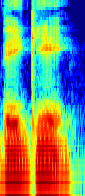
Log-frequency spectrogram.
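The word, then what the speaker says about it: WG: 叫做 vege。vege 英文是 W G，只是用德文发音就是 vege。好，所以之后如果我们讲 vege，你们就知道是这种大家一起 share 的公寓这样。好，那而且那整个 vege 呢，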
